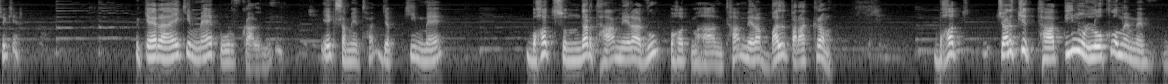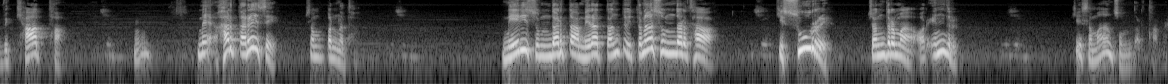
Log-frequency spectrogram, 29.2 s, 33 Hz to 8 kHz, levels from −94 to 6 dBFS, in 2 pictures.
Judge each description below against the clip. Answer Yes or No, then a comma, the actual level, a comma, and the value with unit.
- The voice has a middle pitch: No, high, 210 Hz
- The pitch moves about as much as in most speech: No, wide, 6.0 semitones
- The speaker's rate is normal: Yes, average, 125 wpm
